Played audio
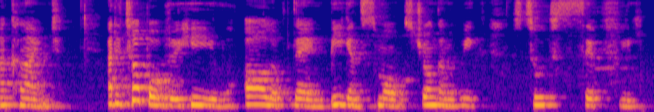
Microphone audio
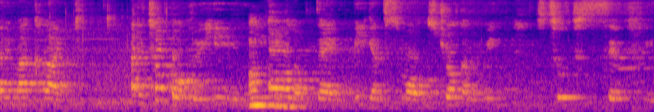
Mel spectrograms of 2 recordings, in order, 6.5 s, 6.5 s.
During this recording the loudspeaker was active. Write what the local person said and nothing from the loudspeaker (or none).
Okay.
